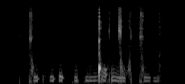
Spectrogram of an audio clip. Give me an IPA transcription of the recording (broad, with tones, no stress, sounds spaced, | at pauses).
ǀ ʉ˧˩ ʔ h y˥ ʔ e˥ ʔ kʷ ə˩˧˩ pʲ ə˧ ŋ͡ǃ ɔ˥ ʔ ŋ͡ǀ ə˩˧˩ xʷ ǀ ʉ˧ ɡ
